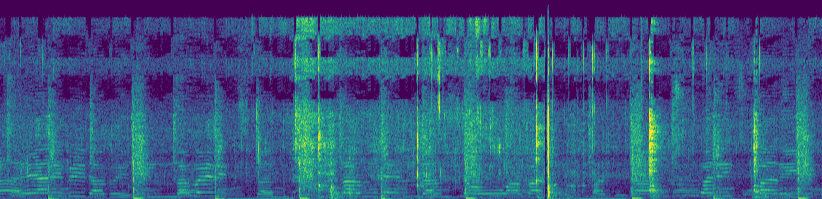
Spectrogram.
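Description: Noodles go into a hot pan and fry with a steady sizzle, broken by repeated scraping and tapping strokes of a utensil at a regular beat. A voice talks over it.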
